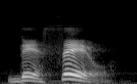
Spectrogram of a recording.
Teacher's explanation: ambas son vocales abiertas por lo tanto se separan y forman hiato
